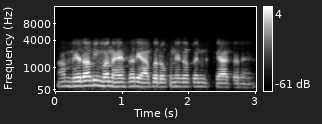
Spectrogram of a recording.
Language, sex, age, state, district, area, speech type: Hindi, male, 45-60, Rajasthan, Karauli, rural, conversation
